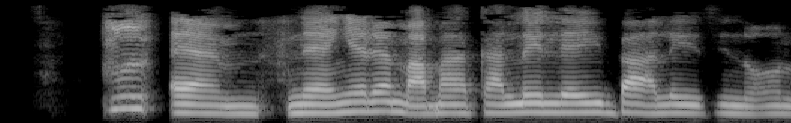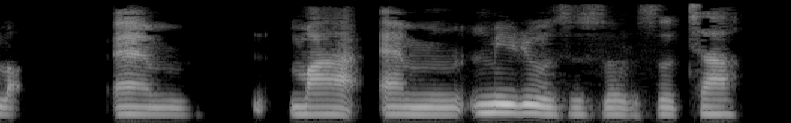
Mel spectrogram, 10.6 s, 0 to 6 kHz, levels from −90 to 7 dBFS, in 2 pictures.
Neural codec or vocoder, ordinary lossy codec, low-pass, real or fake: codec, 16 kHz, 1 kbps, X-Codec, WavLM features, trained on Multilingual LibriSpeech; MP3, 24 kbps; 5.4 kHz; fake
